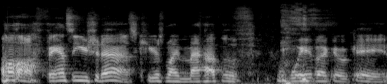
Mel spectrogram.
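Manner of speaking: heavy, over-obvious, dripping sarcastic delivery. Answering a player who asks about a map, in character: very sarcastic. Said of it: "that was very sarcastic".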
